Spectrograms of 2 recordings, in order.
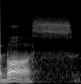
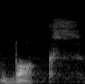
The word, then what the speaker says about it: boss: My boss, y se dice boss, por favor no digáis box. Box es caja. Boss. Es curioso que os cuesta pronunciar la X, pero luego con la palabra boss me dais una X siempre. Y estoy desesperado pensando, tirándome los pelos. Boss, un S simple, un S líquida, boss.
